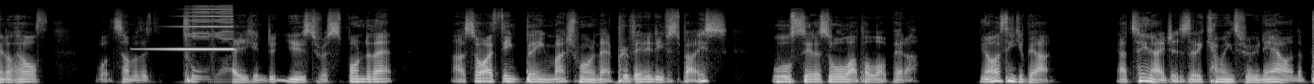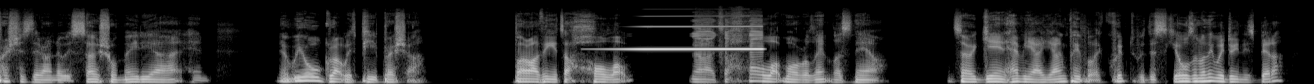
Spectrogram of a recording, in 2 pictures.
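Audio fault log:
1.30–2.37 s and 18.95–20.81 s, loudspeaker feedback squeal: a pure 2 kHz tone swells up over a little under a second into a piercing whistle. The first sits somewhat above the surrounding sound, and the second, longer one is markedly louder. A microphone is hearing the loudspeaker it drives, and at 2 kHz the loop gain tops unity, so that frequency keeps feeding on itself until the loop is broken.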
